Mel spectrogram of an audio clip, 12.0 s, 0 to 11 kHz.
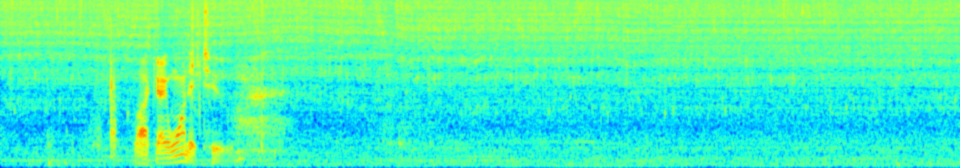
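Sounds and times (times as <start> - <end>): water running out of a valve: 0.0 - 12.0.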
